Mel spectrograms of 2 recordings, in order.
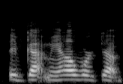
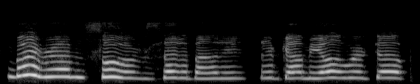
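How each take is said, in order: First: Said in the usual way. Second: Higher, louder put-on whine of distress; hammed-up woe-is-me whimper; mock whiny upset. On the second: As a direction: ham up being upset, like a pouty child.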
